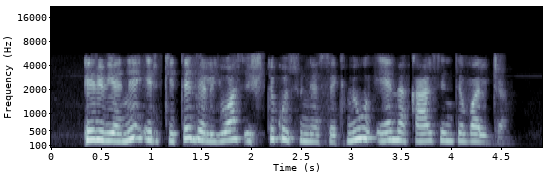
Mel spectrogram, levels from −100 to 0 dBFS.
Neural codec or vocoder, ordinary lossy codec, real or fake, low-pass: none; AAC, 32 kbps; real; 5.4 kHz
